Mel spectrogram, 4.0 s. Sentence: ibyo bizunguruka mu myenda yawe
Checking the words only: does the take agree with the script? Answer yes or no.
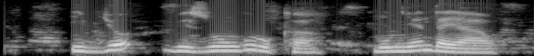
yes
